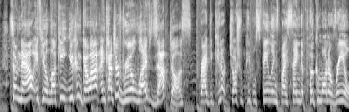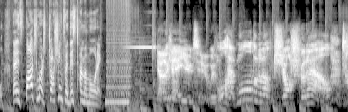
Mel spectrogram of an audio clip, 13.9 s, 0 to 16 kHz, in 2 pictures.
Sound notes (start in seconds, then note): 9.1 microphone feedback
